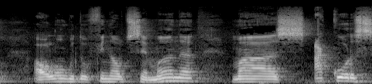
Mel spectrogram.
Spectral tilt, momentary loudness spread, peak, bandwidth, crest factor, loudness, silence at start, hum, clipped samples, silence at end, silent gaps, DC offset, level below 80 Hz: -4 dB/octave; 7 LU; 0 dBFS; 16 kHz; 16 dB; -16 LUFS; 0 s; none; under 0.1%; 0 s; none; under 0.1%; -50 dBFS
